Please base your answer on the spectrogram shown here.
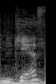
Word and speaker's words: GIF: Creative themselves the GIF said it's pronounced GIF. Yeah, well, they're wrong. They're wrong. If it was supposed to be pronounced GIF, they would have spelt it like the peanut butter, wouldn't they? But they put a G, not a J. You know, a G, a G.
